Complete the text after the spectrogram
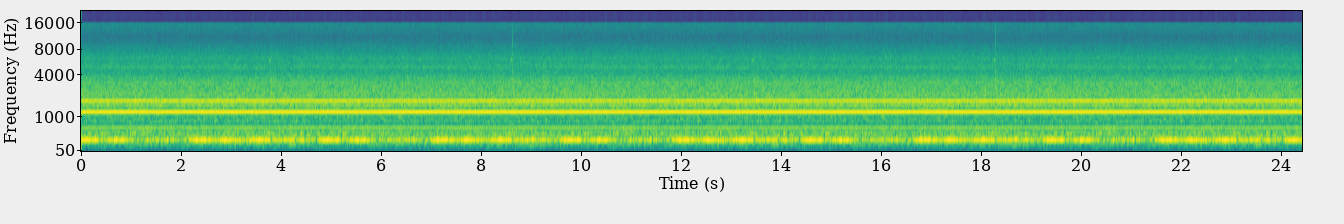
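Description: A train engine hums steadily with a rhythmic whine.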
